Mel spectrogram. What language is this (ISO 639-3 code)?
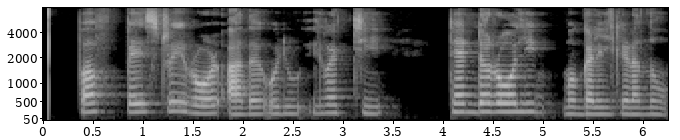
mal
